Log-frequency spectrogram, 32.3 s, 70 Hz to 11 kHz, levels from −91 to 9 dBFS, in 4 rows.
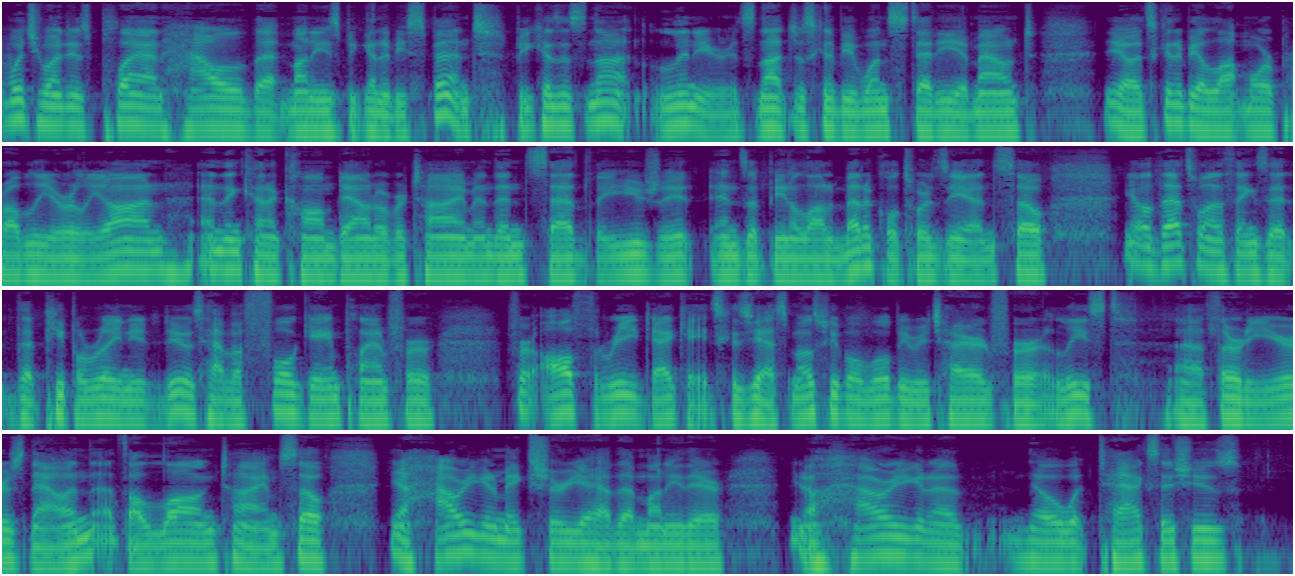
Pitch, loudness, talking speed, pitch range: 110 Hz, -25 LUFS, 250 wpm, 100-120 Hz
